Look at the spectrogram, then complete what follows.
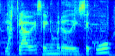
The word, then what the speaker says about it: ICQ: ICQ no es una sigla, en realidad es un juego de palabras en inglés, porque ICQ se pronuncia ICQ, algo así como yo te busco.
